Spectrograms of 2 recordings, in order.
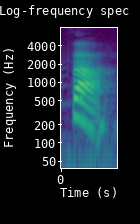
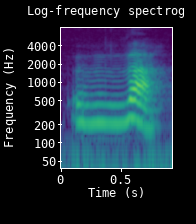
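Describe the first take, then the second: First: The th sound is only breathy air. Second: The th sound buzzes with voice. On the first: "The unvoiced the sound" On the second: "The voiced the sound will actually vibrate your tongue"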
